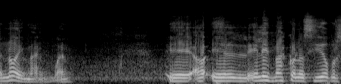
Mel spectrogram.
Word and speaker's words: von Neumann: fue john von neumann aunque algunos dice que se produce a newman pero escuchará la conferencia de la hija que decía que se pronunciaba no hay mano él es más conocido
